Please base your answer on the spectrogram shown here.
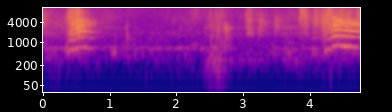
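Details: Shiba Inu named Hachi indoors at home, lonely while his owner is out shopping. Two high, tonal whines with stacked overtones, each sliding slightly downward, open and close the moment, separated by a quiet stretch with a faint steady hum.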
